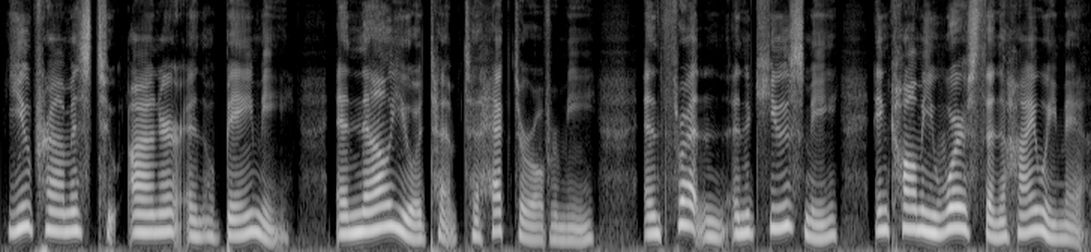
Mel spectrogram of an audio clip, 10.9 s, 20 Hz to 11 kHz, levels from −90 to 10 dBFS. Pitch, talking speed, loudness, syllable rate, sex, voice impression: 185 Hz, 150 wpm, -18 LUFS, 4.3 syllables/s, female, feminine, slightly gender-neutral, very adult-like, middle-aged, slightly thin, slightly tensed, slightly powerful, slightly bright, hard, slightly muffled, slightly fluent, slightly raspy, cool, slightly intellectual, slightly refreshing, sincere, very calm, friendly, slightly reassuring, slightly unique, wild, slightly lively, strict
